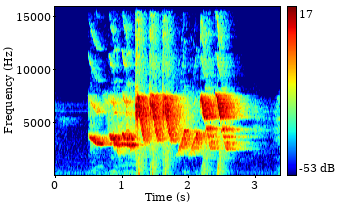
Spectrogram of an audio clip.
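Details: Double-collared seedeater (coleiro) singing a high, fast phrase of sweeping whistled slurs and buzzy trills that rise and fall steadily for nearly three seconds, then fade out.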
